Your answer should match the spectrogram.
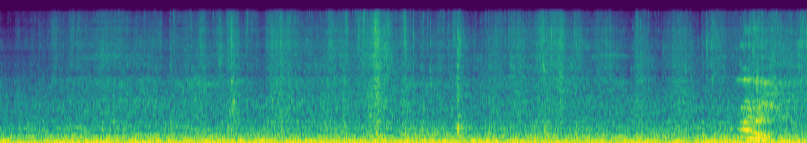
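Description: Faint crinkling of a clear plastic bag as bagged resin statue parts are picked up and handled, a few soft crackles over a steady low hum.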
